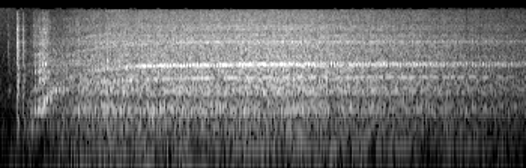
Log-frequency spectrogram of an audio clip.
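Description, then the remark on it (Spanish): An electric kitchen mixer runs with a steady, loud motor whir and a thin high-pitched whine, starting with a few quick clicks and holding evenly throughout, with no voices. “Lo dije gritando, pero no muy alto, mientras mi madre tenía en marcha la batidora.”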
